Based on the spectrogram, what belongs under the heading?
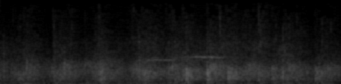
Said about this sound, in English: Thank you. Give the worship team a clap, will you?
